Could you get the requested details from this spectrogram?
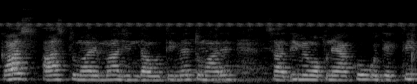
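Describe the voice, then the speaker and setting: A man's voice: sits high, level tone, a little fast, reverberant, far from the mic, a little hiss or hum, natural voice, poor audio. A man voicing a tearful father, wistful about his late wife at his daughter's wedding.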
